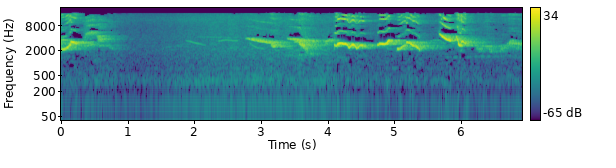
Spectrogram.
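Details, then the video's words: A home-kept Oriental magpie-robin singing ngropel with long breath. After a short opening whistle and a quiet gap with a low hum, it builds into loud, sliding, downward-swept whistles repeated in quick bursts. "TERAPI HARIAN KACER RUMAHAN CEPAT GACOR NGROPEL NAFAS PANJANG"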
